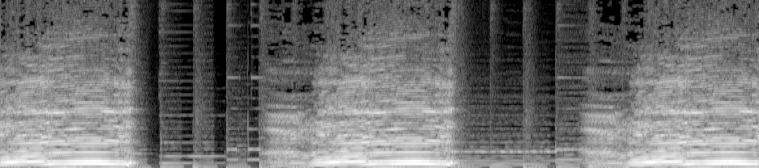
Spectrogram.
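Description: A cow mooing: three long moos a couple of seconds apart, each rising in pitch at the start, holding and then dropping off at the end.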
